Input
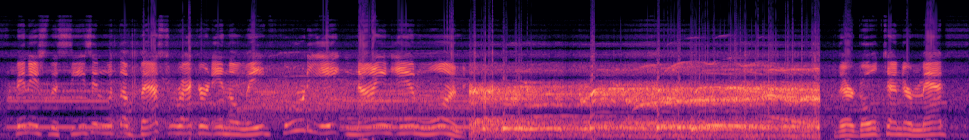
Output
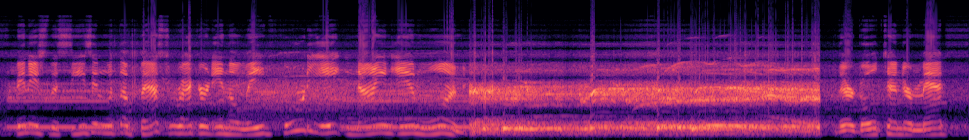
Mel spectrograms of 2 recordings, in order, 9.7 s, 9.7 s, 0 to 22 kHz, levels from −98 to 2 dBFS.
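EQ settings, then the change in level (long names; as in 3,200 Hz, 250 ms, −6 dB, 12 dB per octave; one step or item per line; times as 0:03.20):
Butterworth high-pass 190 Hz 72 dB per octave
flat-topped bell 750 Hz −14.5 dB 1.1 octaves
0.0 dB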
